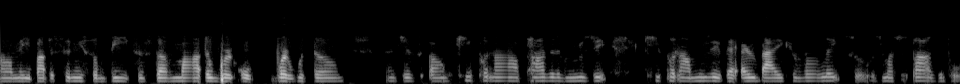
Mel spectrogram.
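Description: A woman talks at a very fast pace with a very deep, low pitch. Her intonation stays monotone and flat while her loudness swings widely. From North Philadelphia. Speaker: rapper. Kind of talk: interview answers. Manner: hesitant, many 'um' pauses.

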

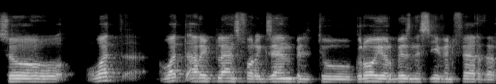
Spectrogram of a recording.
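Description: The pace here is moderate. It's an unremarkable speaking voice. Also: man. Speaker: podcast host. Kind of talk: casual interview chat.

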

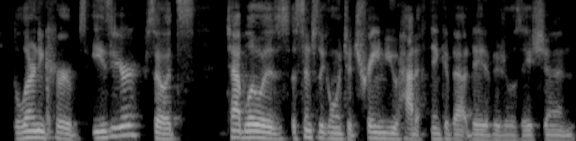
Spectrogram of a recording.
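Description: Talking at a very fast pace, a man with an American accent speaks at a medium pitch. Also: ordinary pitch variation. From US South. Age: 30s. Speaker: podcast host and professor. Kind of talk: casual interview conversation.

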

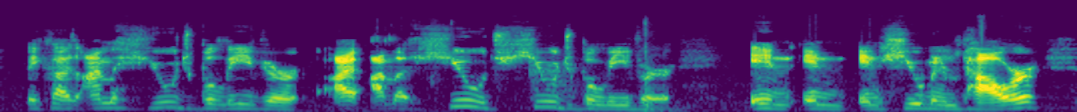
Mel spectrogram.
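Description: The speaker has a normal speaking voice. The pace is moderate, with ordinary pitch variation. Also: man, fairly high pitch for a man, dry, close sound with no echo. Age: 20s. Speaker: trading platform founder. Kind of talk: interview.

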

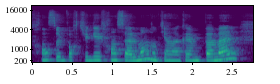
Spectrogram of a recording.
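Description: Noticeable background noise sits behind a woman whose fairly high pitch moves with fairly even intonation. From southwest France. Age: 30s. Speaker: author and football-club language teacher. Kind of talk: interview.

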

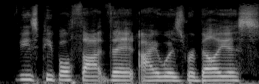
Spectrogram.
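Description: On a very clean recording with a silent background, a woman speaks in a monotone, flat way. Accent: American. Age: 30s. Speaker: podcast co-host. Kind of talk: casual chat.

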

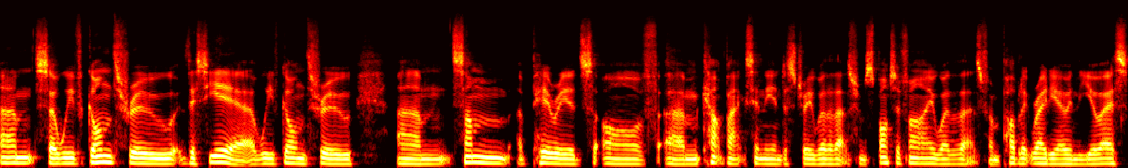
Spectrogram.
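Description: Against a quiet background, a man with a British accent talks at a fairly slow pace. His medium-pitched voice stays monotone and flat. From England. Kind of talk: interview. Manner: halting.

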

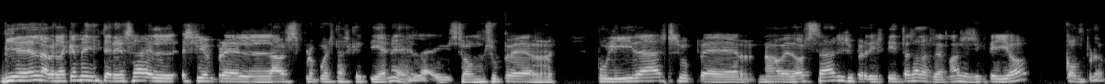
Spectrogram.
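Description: With an ordinary speaking voice, a man talks at a fairly slow pace and medium pitch, using ordinary pitch variation. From northern Spain. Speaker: drag commentator. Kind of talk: casual chat.

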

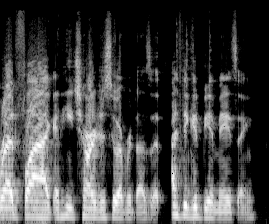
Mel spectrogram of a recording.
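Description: Animated and bright, a woman talks with a sharp tone. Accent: American. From Florida, Lakeland area. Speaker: college football fan correspondent. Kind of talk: casual chat.

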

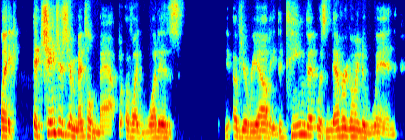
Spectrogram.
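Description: A man with an unremarkable speaking voice talks fairly slowly at a fairly high pitch. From eastern Iowa. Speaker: stand-up comedian. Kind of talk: casual chat.

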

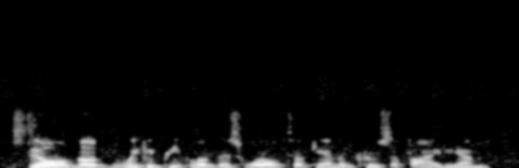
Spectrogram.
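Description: An ordinary speaking voice from a man with an American accent, fairly high in pitch, at a moderate pace. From Florida, US. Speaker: pastor and studio musician. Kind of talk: casual interview; evangelistic testimony.

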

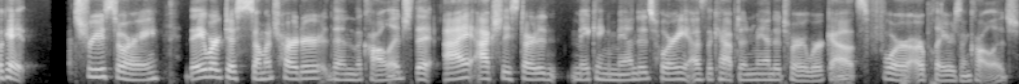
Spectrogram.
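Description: With an American accent and a normal speaking voice, a woman of fairly low pitch talks at a moderate pace with ordinary pitch variation, the sound dry and close with no echo and the background quiet. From US West (Wyoming). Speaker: podcaster. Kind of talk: casual chat.

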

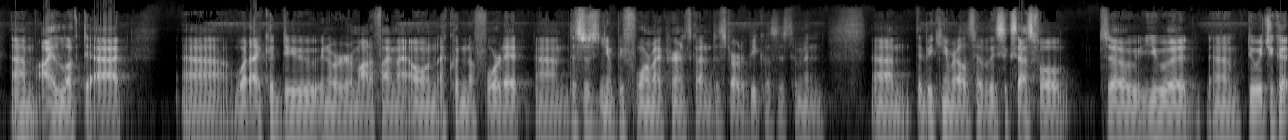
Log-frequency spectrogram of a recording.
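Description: A man with a Californian accent speaks at a fairly quick pace in a very deep, low pitch. His intonation is monotone and flat. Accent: Californian American. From US West Coast, Santa Clara, California. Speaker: venture capital investor. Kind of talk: interview. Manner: halting with frequent fillers.

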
